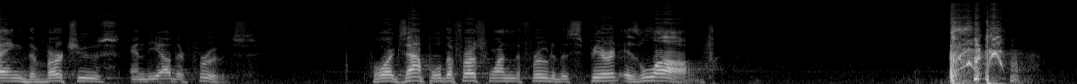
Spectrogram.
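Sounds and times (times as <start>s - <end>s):
speech: 0.0s - 2.6s, 3.7s - 7.2s
person coughing in a quick double burst: 9.5s - 10.5s.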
